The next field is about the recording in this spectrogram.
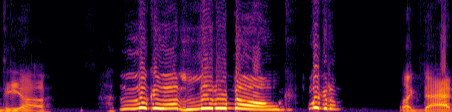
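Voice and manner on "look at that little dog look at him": ridiculous, very high, shrill and loud. Showing how he talks about his other pet, much higher voice. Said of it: "It's a lot higher".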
